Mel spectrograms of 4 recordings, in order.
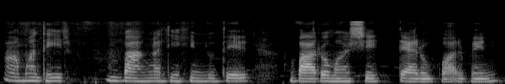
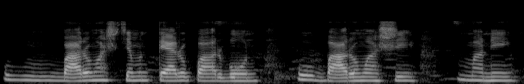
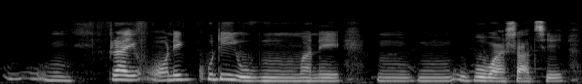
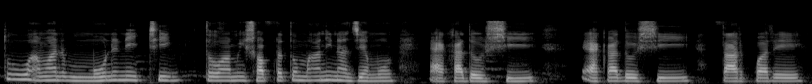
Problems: none marked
